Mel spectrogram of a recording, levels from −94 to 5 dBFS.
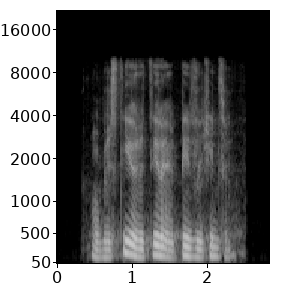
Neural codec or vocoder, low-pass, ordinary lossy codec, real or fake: autoencoder, 22.05 kHz, a latent of 192 numbers a frame, VITS, trained on one speaker; 9.9 kHz; none; fake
